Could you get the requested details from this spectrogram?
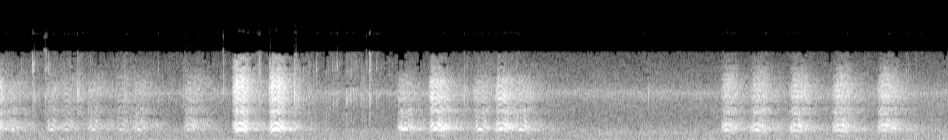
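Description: American crow giving harsh, grating caws in short bursts of three to five, with pauses between groups; faint background hiss.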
